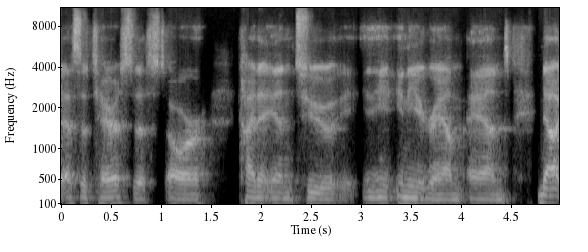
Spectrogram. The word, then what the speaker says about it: Enneagram: Well, so now the second modality you were telling me about was is it the Enneagram? Is that how I've heard it pronounced? Absolutely. Enneagram and personality.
